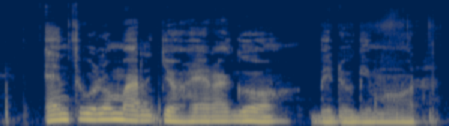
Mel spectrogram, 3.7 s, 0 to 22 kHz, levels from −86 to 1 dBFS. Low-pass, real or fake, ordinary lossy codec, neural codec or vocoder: 19.8 kHz; real; none; none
